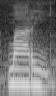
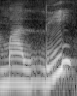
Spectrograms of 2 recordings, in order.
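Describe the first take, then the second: First: The middle consonant sounds like an R. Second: The middle consonant sounds like an L. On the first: The speaker calls it right. "tapi mari" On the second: The speaker calls it wrong. "Bukannya mali"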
